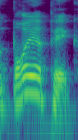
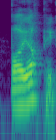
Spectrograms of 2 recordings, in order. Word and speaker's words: biopic: Right now, we're going to go for a biopic or biopic. I don't know how you say it. I think either way is right, actually.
